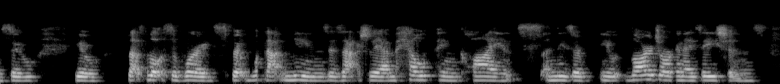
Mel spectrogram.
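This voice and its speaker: Glaswegian woman speaking in a flat, even tone. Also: fairly low pitch. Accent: Scottish (Glasgow). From Glasgow, Scotland. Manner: earnest, many restarts and "you know" fillers. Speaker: award-winning engineer guest. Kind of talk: webinar Q&A answers. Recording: dull lo-fi webinar audio.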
